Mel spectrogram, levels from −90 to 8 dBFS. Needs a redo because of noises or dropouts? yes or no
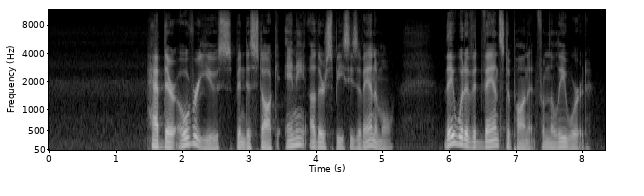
no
